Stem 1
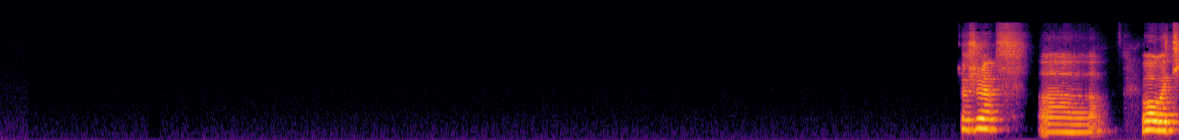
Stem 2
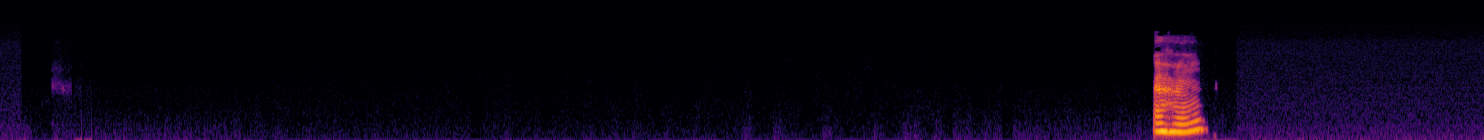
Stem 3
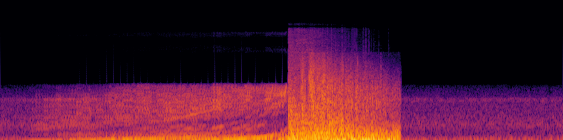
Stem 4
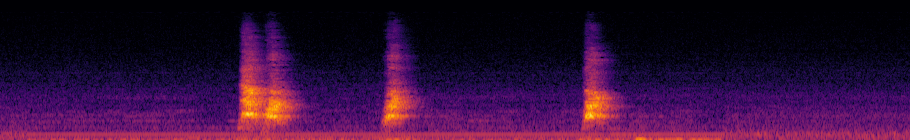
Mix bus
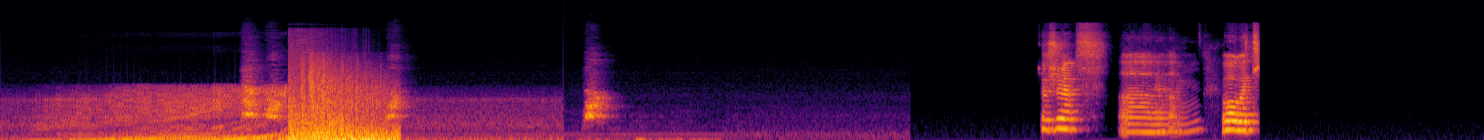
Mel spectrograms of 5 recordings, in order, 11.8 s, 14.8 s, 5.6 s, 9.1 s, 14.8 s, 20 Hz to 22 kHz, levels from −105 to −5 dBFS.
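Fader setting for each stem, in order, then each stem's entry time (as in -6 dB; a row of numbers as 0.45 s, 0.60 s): -4.5 dB, -15.0 dB, +2.5 dB, -6.5 dB; 0.80 s, 0.00 s, 0.00 s, 0.00 s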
